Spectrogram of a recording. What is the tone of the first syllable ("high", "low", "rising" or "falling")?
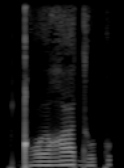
low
